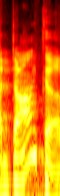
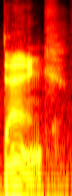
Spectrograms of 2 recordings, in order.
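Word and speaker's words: Danke: thank you in German yeah donka but not dank although I guess some people might pronounce it dank which is just like wrong but Dragon D is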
